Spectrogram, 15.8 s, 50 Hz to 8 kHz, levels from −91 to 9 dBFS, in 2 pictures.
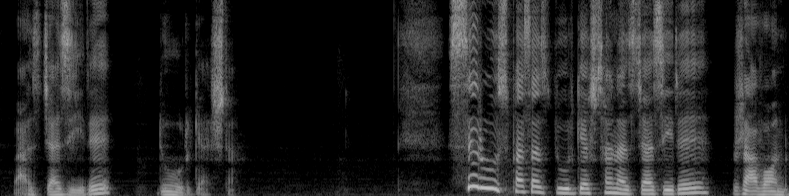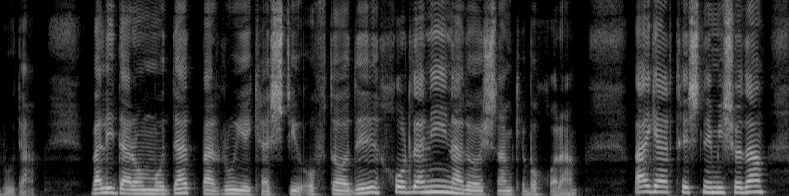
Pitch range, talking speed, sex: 145-215 Hz, 115 wpm, female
